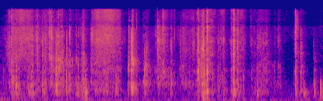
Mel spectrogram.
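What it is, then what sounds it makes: Paperback book pages riffled. A medium-sized softcover paperback book with paper pages and a white cover is held in one hand while fingertips riffle and fan its pages. The result is a quick series of dry, crisp papery flutters and crinkly rustles, bright and airy with almost no low end, each burst cutting off sharply.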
